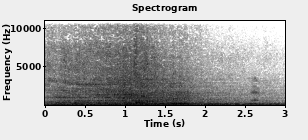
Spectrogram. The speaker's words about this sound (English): It's coming back again. The tank has just overtaken us again. It's gone straight through a red light.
